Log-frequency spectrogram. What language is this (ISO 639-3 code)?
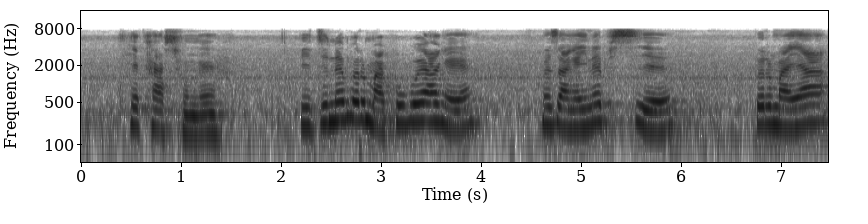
brx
